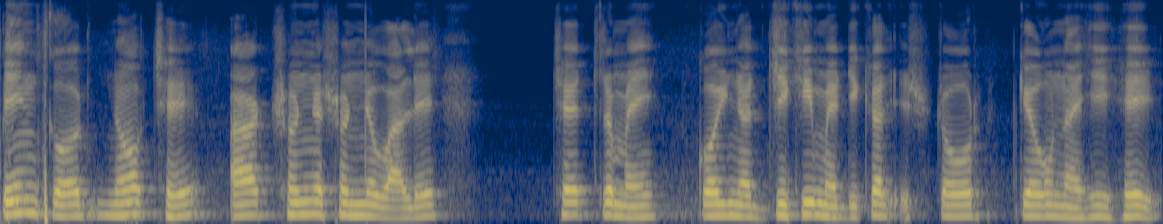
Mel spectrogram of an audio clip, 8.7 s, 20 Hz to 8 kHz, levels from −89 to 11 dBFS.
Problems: constant background noise, background conversations at intervals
